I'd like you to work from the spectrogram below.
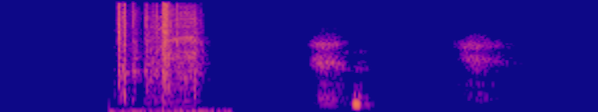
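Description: Camera shutter taking a photo, a short sharp mechanical burst followed by two fainter, briefer clicks, three quiet separate sounds in all with nothing else heard.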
